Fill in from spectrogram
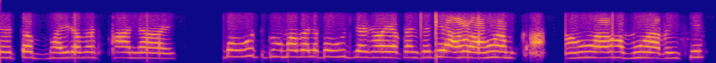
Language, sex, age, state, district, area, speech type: Maithili, female, 18-30, Bihar, Muzaffarpur, rural, conversation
